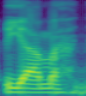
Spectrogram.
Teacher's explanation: Qiamah ini kalau kita berwakaf atau berhenti di sini kita baca qiyamah. Jangan baca kiamat ya. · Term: huruf ta marbutah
